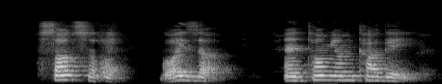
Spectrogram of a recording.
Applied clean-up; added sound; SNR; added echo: neural mask model Resemble Enhance denoiser.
